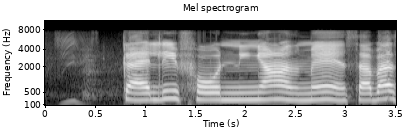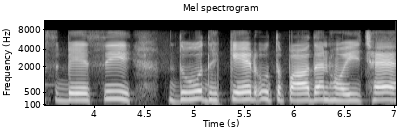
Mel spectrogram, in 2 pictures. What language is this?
Maithili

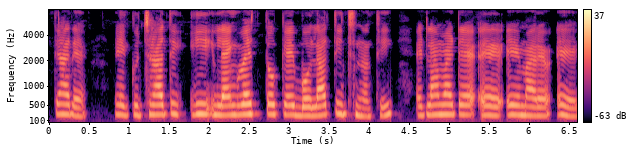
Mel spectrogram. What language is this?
Gujarati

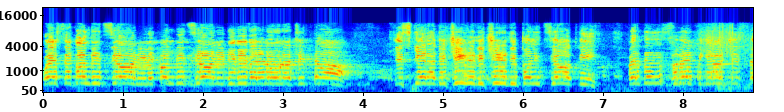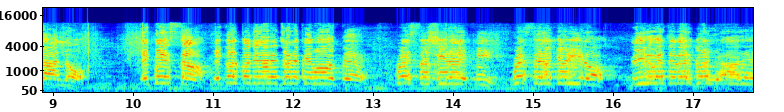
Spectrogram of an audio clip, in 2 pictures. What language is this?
Italian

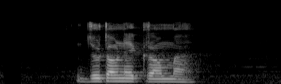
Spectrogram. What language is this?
Nepali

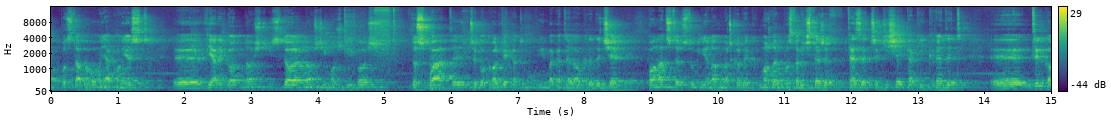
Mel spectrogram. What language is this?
Polish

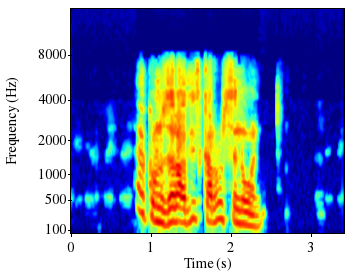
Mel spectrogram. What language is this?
Kabyle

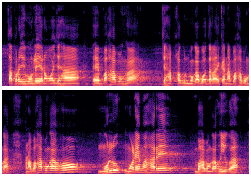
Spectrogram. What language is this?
Santali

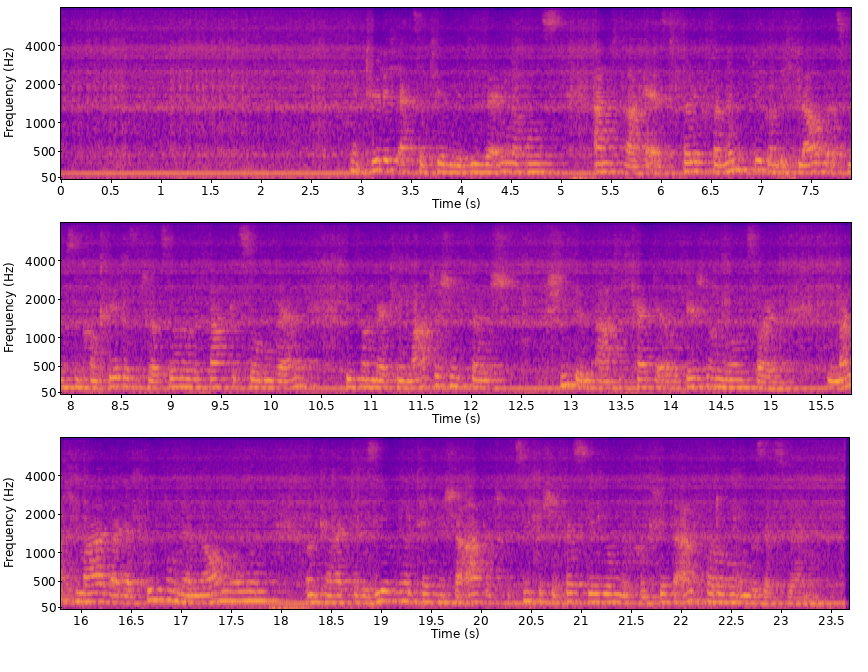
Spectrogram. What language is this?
German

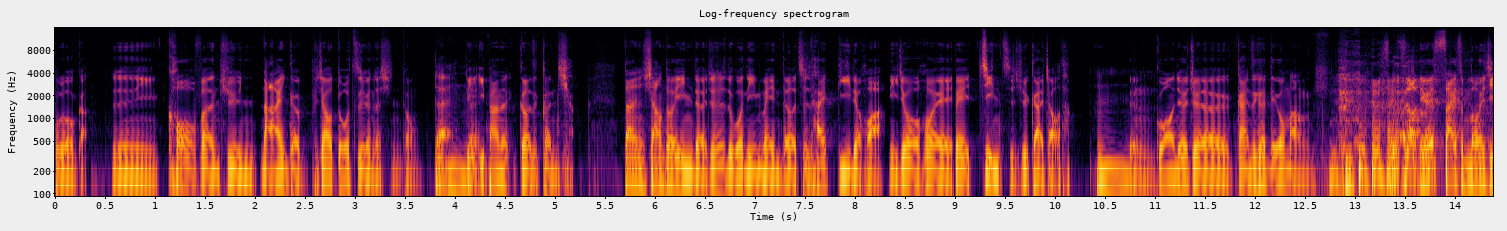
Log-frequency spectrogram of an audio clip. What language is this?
Chinese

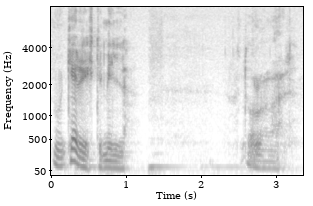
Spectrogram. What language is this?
Finnish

